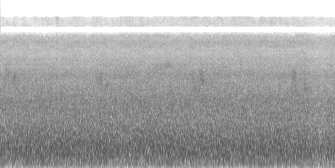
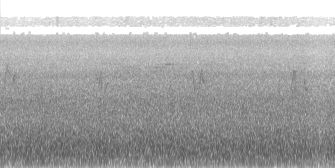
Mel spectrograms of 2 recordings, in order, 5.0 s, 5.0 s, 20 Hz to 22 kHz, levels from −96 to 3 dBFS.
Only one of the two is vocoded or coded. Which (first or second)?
first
